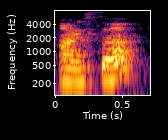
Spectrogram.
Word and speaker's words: Isa: So her name is pronounced Isa.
